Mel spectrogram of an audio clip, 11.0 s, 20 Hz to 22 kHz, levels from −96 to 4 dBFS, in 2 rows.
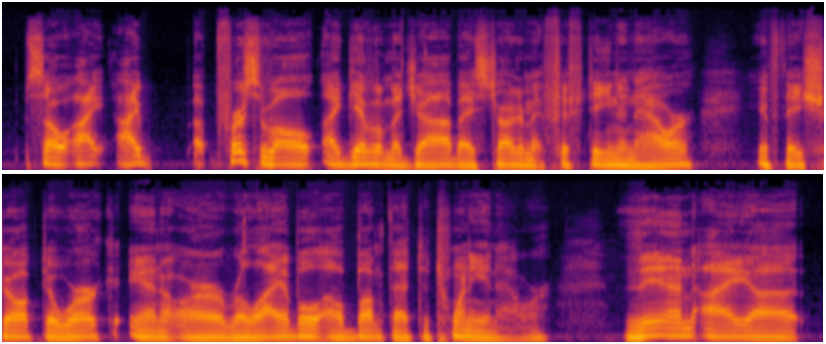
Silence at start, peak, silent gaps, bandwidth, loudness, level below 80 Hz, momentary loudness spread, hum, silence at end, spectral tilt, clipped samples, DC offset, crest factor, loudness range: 0.15 s; -8 dBFS; none; 15.5 kHz; -21 LUFS; -54 dBFS; 8 LU; none; 0.15 s; -5 dB/octave; under 0.1%; under 0.1%; 14 dB; 2 LU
